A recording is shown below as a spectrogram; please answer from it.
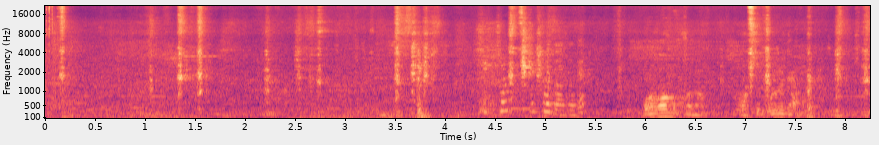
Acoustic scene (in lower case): restaurant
